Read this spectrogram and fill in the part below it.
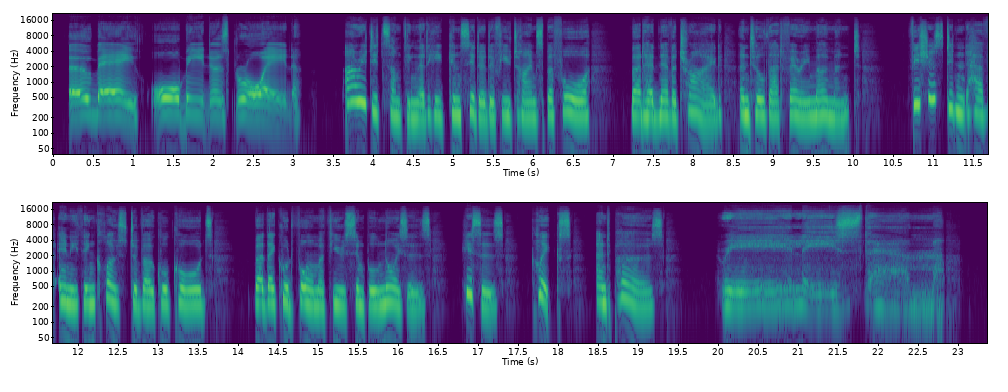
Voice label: Alien Villian Voices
